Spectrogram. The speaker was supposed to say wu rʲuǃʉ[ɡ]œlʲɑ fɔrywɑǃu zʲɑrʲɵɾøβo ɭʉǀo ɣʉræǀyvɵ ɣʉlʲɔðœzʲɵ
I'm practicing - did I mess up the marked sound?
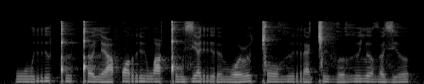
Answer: yes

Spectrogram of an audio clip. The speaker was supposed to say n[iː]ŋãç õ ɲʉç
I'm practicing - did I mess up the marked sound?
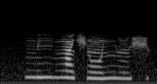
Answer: no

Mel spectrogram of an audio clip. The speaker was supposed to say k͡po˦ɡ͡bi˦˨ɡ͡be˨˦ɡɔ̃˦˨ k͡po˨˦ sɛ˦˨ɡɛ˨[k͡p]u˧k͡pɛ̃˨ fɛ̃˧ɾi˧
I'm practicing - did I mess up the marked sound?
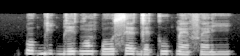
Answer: yes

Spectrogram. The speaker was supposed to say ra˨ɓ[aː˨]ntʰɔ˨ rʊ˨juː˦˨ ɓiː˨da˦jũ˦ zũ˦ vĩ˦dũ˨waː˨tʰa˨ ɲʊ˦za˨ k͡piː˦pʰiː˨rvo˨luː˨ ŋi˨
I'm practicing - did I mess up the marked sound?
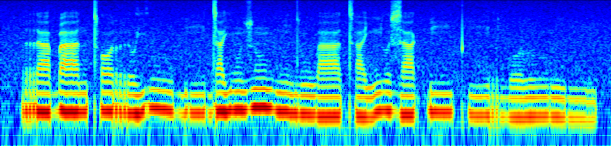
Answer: no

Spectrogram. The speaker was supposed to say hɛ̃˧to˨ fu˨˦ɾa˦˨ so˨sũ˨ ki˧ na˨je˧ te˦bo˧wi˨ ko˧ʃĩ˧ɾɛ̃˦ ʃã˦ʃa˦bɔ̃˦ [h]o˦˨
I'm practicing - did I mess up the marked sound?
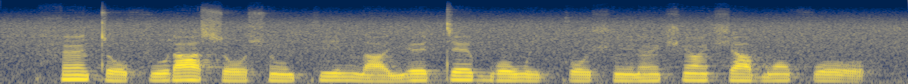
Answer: yes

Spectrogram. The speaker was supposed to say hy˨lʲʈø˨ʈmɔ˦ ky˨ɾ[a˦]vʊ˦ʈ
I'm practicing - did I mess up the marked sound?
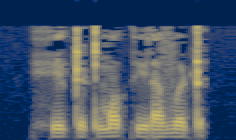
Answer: yes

